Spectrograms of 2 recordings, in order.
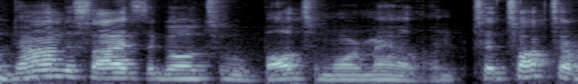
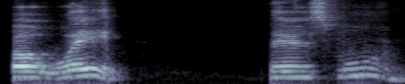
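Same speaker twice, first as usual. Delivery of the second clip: infomercial announcer; 5 semitones higher, 3 dB louder, slower than usual. Pretend. Infomercial catchphrase between clips.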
